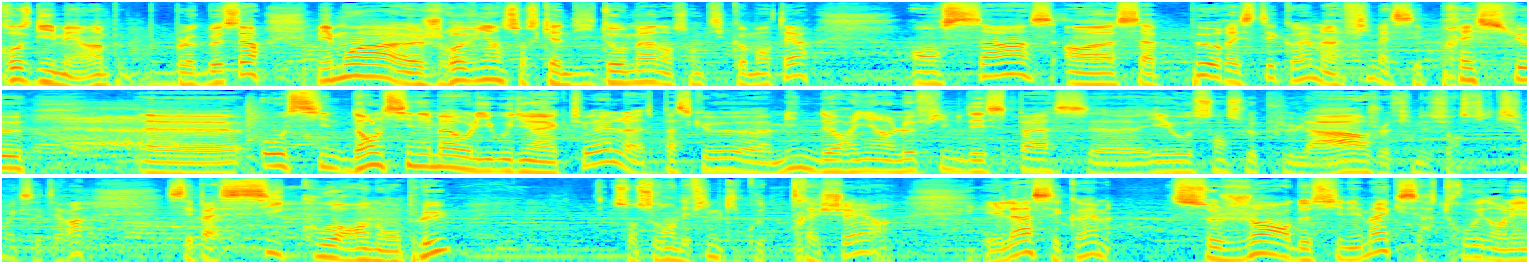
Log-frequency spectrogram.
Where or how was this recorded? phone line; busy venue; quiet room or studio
busy venue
